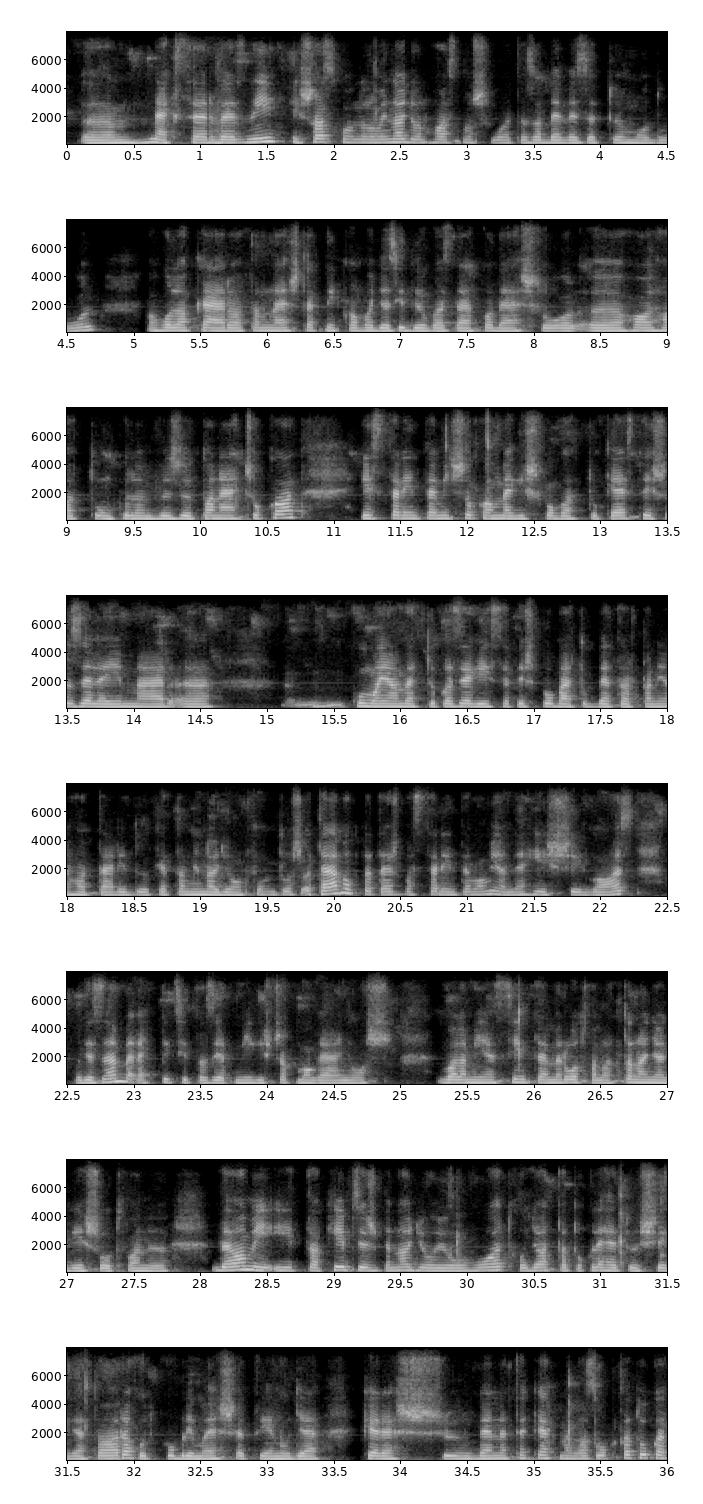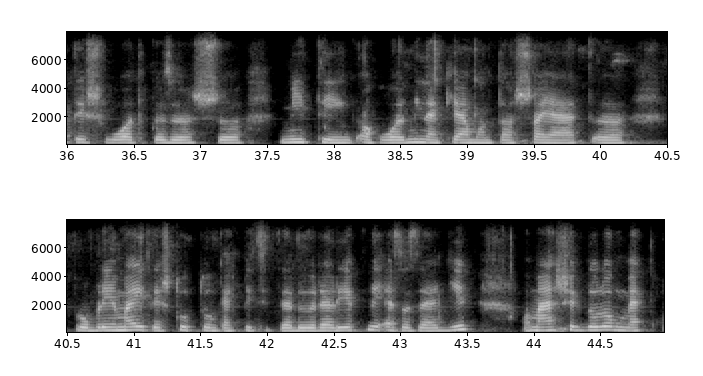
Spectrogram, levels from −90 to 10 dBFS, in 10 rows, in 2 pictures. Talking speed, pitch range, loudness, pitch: 155 wpm, 185-205 Hz, -19 LUFS, 195 Hz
